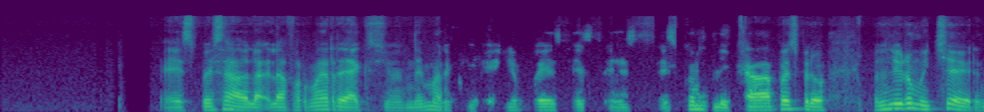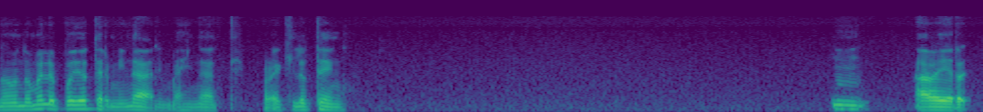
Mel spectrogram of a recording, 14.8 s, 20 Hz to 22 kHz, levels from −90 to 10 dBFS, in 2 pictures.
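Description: Short concealed packet loss at 0.71, 0.75 and 0.83 s: the receiver briefly extends the preceding speech over each missing 20 to 40 ms, leaving quick smears. From 0.89 to 1.13 s the audio continues as a fading buzz, then goes silent for roughly 160 ms before resuming without the lost stretch, likely a long network dropout. Between 3.42 and 5.60 s the speech dips, falling by around 20 dB at its deepest, likely speech suppressed in double talk by the echo canceller.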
